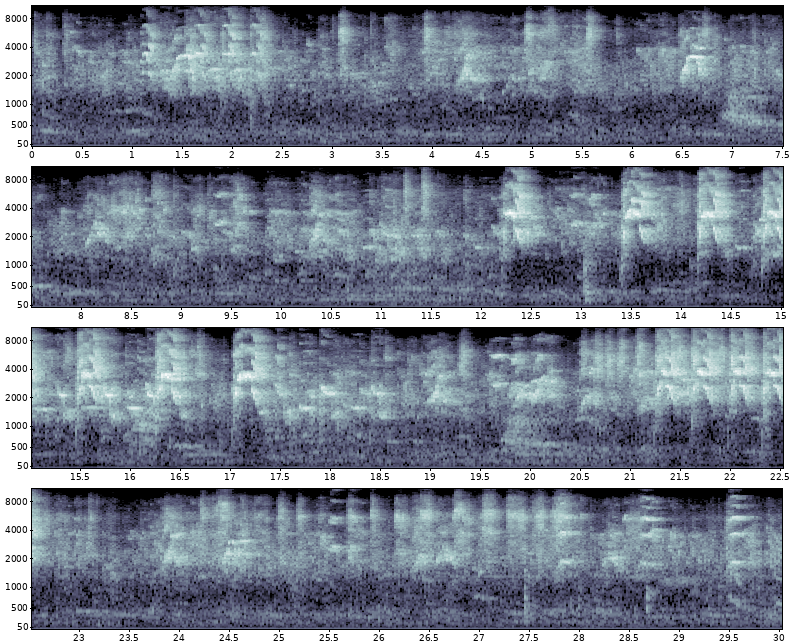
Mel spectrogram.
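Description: Chopi blackbirds (graúnas) calling without pause: a chatter of sharp, varied notes, with fast runs of repeated notes in the middle.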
